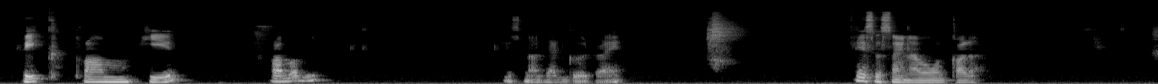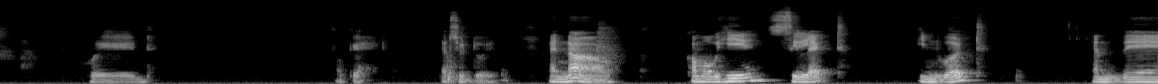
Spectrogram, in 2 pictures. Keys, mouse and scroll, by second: 8.5 click, 19.8-22.8 drag.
